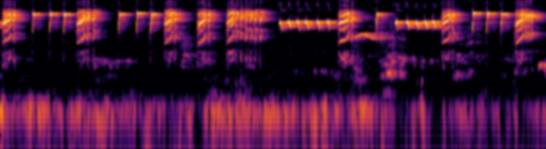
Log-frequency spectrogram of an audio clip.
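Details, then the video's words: Caged bulbul (cucak kinoy) singing a training song meant to teach other caged birds: bright, high whistled notes alternating with buzzy trills and sustained level whistles, in rapid varied phrases with short pauses and a faint low hum beneath. "Cucak Kinoy Gacor Masteran"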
